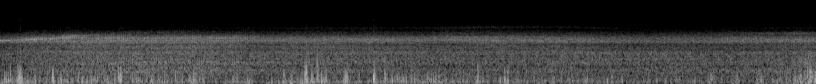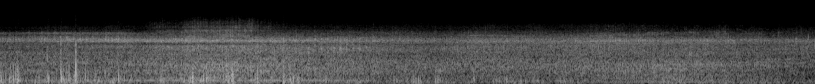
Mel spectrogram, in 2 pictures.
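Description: Scania tractor-trailer's V8 diesel engine pulling away and driving past, getting louder to a peak about ten seconds in and then easing off as the truck moves away.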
